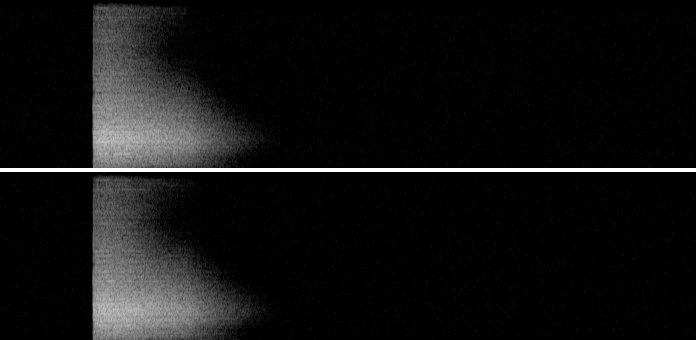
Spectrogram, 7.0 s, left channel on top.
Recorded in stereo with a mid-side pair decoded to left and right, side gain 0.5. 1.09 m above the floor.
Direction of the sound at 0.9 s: 15° right.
